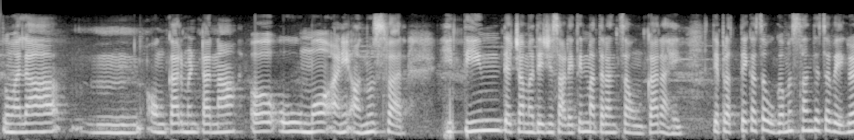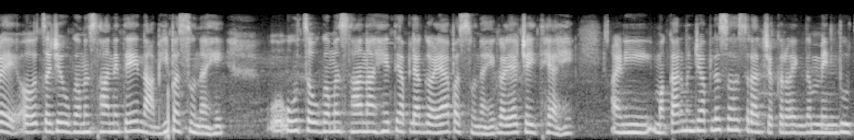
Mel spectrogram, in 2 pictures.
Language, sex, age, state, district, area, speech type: Marathi, female, 60+, Maharashtra, Pune, urban, spontaneous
